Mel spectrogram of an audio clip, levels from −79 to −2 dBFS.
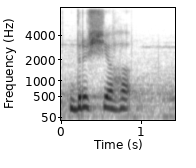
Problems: constant background noise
